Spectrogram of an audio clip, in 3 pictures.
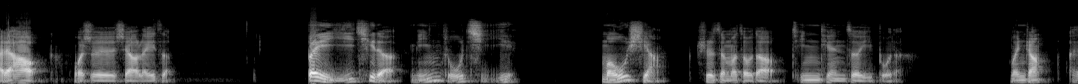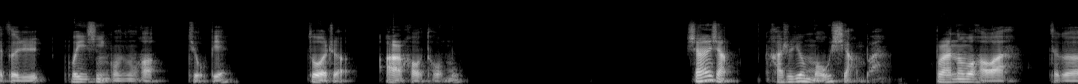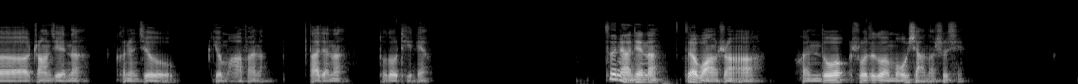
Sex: male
